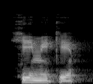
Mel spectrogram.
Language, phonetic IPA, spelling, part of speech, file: Russian, [ˈxʲimʲɪkʲɪ], химики, noun, Ru-химики.ogg
- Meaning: nominative plural of хи́мик (xímik)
